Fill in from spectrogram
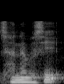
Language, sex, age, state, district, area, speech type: Manipuri, male, 30-45, Manipur, Chandel, rural, spontaneous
